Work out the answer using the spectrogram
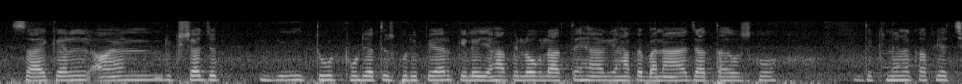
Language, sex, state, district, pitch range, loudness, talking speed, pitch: Maithili, female, Bihar, Samastipur, 190-200 Hz, -24 LUFS, 170 wpm, 195 Hz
